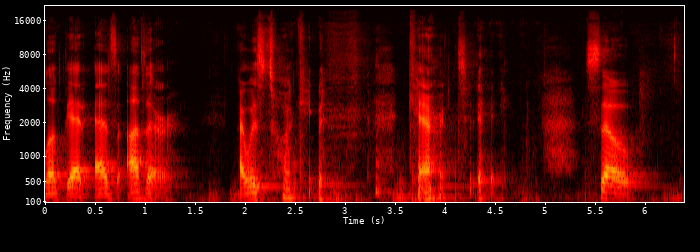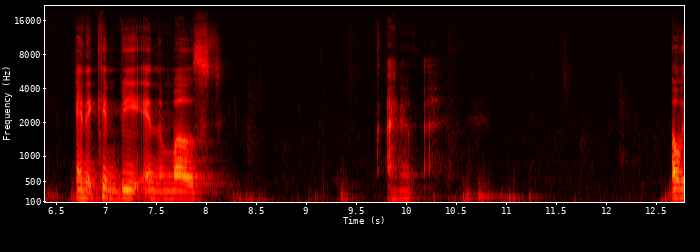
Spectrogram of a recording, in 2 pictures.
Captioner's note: laughter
